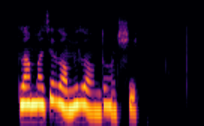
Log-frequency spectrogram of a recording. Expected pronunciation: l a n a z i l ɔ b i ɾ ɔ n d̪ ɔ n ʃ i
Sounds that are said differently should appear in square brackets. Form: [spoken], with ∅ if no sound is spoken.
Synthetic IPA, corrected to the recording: l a [m] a z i l ɔ [m] i [l] ɔ n d̪ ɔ n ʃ i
